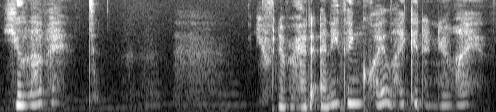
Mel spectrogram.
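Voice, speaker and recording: A woman playing a self-assured, doting vampire bartender in a whispered, intimate and unhurried ASMR roleplay. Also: high voice, darkish tone, a little hiss or hum. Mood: knowing, doting.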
